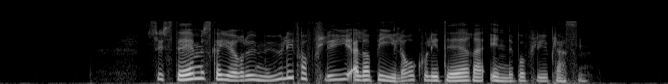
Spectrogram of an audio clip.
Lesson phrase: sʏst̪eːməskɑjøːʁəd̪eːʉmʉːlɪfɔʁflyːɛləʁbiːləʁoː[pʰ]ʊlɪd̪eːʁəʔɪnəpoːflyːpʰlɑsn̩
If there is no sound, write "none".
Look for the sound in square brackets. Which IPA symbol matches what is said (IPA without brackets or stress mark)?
kʰ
